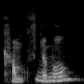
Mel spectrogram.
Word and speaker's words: comfortable: that word earlier gratiella comfortable three syllables three cylinders first syllables comfortable secretary is another one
